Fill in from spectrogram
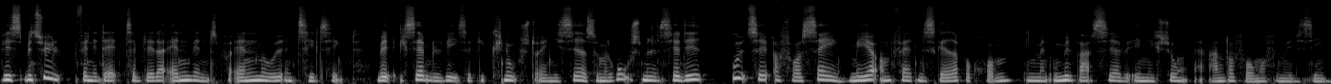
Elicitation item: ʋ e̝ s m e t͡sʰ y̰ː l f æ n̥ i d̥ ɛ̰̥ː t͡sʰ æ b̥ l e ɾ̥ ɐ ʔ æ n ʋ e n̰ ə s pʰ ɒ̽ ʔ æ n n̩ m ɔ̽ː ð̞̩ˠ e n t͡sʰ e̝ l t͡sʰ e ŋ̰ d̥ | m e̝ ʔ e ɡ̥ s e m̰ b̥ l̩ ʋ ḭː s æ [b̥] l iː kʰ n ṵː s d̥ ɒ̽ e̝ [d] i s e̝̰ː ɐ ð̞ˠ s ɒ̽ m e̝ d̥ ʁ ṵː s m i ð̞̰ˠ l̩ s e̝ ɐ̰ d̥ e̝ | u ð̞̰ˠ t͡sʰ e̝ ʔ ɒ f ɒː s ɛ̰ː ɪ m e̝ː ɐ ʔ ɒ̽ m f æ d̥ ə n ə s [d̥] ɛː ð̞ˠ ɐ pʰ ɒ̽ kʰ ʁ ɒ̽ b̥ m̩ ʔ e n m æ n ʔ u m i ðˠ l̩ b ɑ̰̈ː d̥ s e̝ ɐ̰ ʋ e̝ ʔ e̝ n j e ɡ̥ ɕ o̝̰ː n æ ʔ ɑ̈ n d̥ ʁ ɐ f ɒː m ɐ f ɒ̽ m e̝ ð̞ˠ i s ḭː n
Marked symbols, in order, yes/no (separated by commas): yes, no, no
